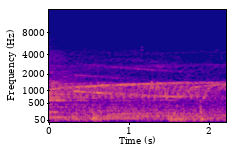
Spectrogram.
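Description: Fire truck siren in a slow wail, its pitch rising and then holding, with a second siren tone falling beneath it. An air horn blast cuts off right at the start.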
